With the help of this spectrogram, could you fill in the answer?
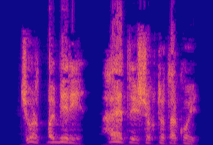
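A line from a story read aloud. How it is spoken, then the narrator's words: Whisper. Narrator (Russian): прошептал Макград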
